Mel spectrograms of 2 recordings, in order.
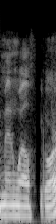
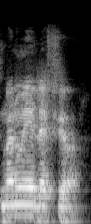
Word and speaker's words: Manuele Fior: right well okay yes the right right pronunciation is Manuel leor but anyway nobody speaks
